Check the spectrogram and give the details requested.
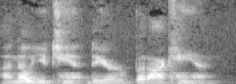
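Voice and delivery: still, gentle, very hushed, low voice. Voicing what he says to those wrapped up in hurt, still, gentle, quiet. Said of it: "that still, gentle, quiet voice".

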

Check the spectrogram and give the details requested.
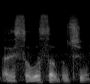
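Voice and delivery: fake deep manly voice. Joking with a friend about acting manly, using a fake manly deep voice. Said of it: "I'm gonna get manly".

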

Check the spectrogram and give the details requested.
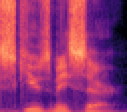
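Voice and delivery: acted, very forceful, pushy, loud, high voice. Retelling how a guy walked up in Chipotle: imitating a forceful address. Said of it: "very forcefully".

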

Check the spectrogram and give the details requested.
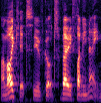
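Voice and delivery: normal talking voice

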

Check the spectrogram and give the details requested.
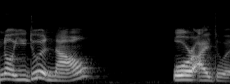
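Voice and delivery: usual speaking voice

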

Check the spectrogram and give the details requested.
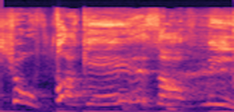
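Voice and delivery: play-acted shrill yelling with the pitch way up. Retelling being choked by a security guard, retelling a yell. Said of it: "I start yelling".

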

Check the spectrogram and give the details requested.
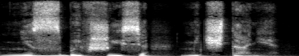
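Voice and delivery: hissing voice. Reading a story, the narrator voices the female interlocutor's reply, hissed. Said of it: "прошипела собеседница".

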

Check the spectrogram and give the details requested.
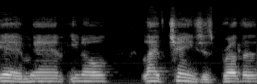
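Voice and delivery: soft, calm whispering. Retelling the acquaintance's calm reply: imitating someone whispering calmly. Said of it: "Why are you whispering?".

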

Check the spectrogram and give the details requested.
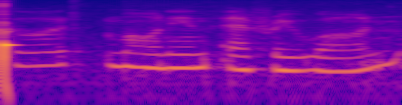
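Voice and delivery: speaking quietly. Greeting viewers early in the morning, speaking quietly. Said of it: "I'm speaking really quiet because it's so early".

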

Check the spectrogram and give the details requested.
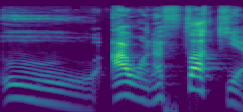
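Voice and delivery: acted seductive voice. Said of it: "he does little sexy eyes".

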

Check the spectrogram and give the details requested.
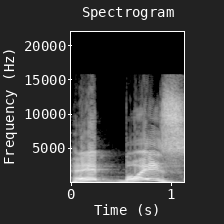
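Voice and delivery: put-on loud, high-pitched Scottish accent. Imitate your old headmaster from Westlake Boys High School, as a Jim Dale impression with a Scottish accent. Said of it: "My school was a short Scotsman".

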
